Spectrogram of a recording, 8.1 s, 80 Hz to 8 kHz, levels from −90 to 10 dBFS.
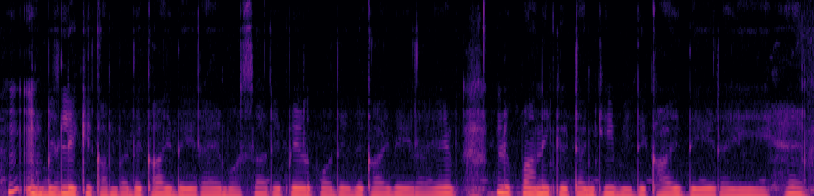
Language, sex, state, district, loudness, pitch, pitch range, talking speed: Hindi, male, Chhattisgarh, Raigarh, -32 LUFS, 215 Hz, 210-220 Hz, 170 wpm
